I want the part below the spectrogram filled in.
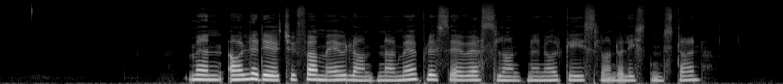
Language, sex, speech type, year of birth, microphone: Norwegian, female, read, 1962, Sennheiser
